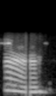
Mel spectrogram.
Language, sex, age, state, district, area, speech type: Kannada, female, 30-45, Karnataka, Bellary, rural, conversation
